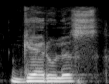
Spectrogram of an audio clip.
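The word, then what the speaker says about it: garrulous: कहने का मतलब यहाँ पर आर हमारा 2 बार है, लेकिन पढ़ना कितनी बार है? केवल 1 बार। तो मीनिंग बनी हमारी GARRU, गैरू। और आगे लिखा है हमारा OUS, OUS को पढ़ते हैं अस, यानी आपको इंग्लिश में कहीं पर OUS लिखा मिले तो उसका उच्चारण करना है अस, तो मीनिंग बन गई गैरुलस, गैरुलस।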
